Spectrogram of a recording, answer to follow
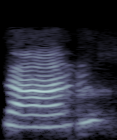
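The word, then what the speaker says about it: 七: Seven, seven এটা তো first tone, এটা হবে সি, সি এরকম।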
